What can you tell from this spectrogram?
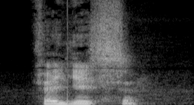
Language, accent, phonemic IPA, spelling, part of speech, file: French, Canada, /fa.jis/, faillissent, verb, LL-Q150 (fra)-faillissent.wav
- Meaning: inflection of faillir: 1. third-person plural present indicative/subjunctive 2. third-person plural imperfect subjunctive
